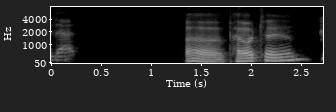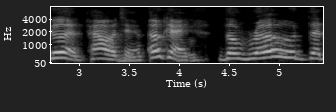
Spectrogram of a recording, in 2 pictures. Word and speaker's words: Powhatan: Good, Mhm, Powhatan.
